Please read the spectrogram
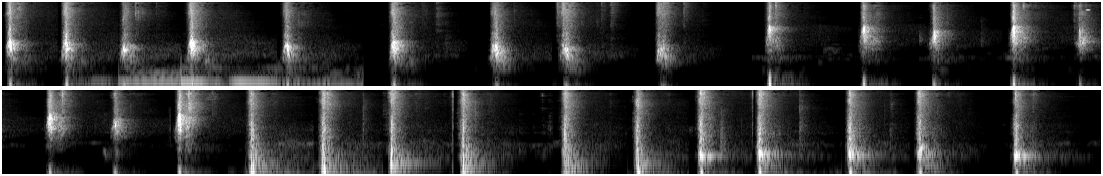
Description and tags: Swoosh Swish
Some swooshes/ swishes made of many materials
swing, attack, woosh, whoosh, swooshes, whip, swishes, swish, punch, stick, bamboo, flup, wind, swoosh, swash, wish, wooshes, luft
